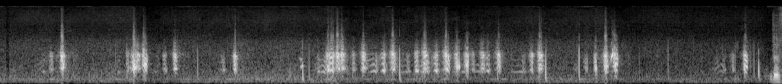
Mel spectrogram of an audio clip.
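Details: In late February, male wood frogs in woodland puddles call for mates with soft, faint, clucking, duck-like quacks in short irregular bursts.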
